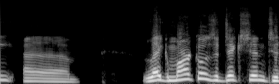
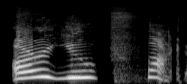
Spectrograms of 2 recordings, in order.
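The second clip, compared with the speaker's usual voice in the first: high, drawn-out disbelief; slow, high-pitched incredulous question; 8 semitones higher, much slower than usual. Retold or imitated. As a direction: stretch each word in mock astonishment. Acted reaction to outrageous stories.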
